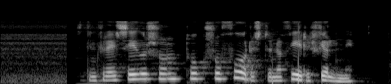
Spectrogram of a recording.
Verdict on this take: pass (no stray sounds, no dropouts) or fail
pass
